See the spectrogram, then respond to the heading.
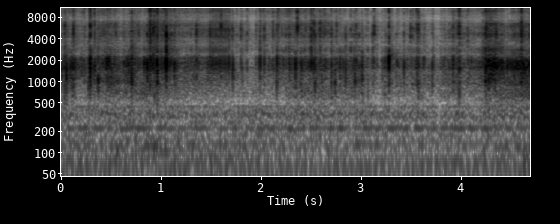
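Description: A pleated sheet of clear cellophane wrapping, held between both hands, is squeezed and pulled apart like an accordion. It makes dense, bright crinkling and crackling with sharp snaps and almost no low end. The crackling swells loudest near the start and again toward the end.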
